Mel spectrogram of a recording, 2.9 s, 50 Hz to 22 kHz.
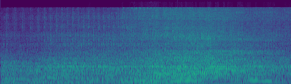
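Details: TVS XL100 BS6 moped that would not start or stalled after a short distance, after fuel pump repair: small single-cylinder engine runs steady, swells slightly as the throttle opens, then settles back, no misfire or stumble; normal running.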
